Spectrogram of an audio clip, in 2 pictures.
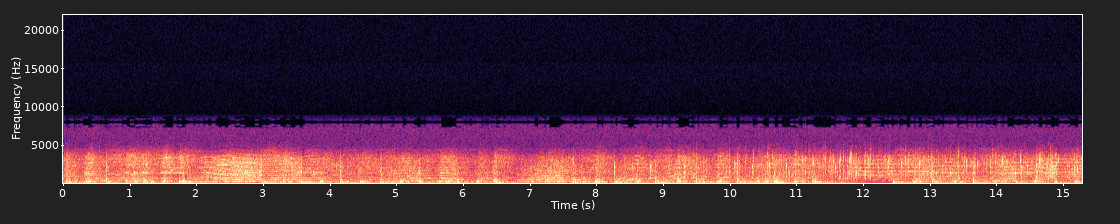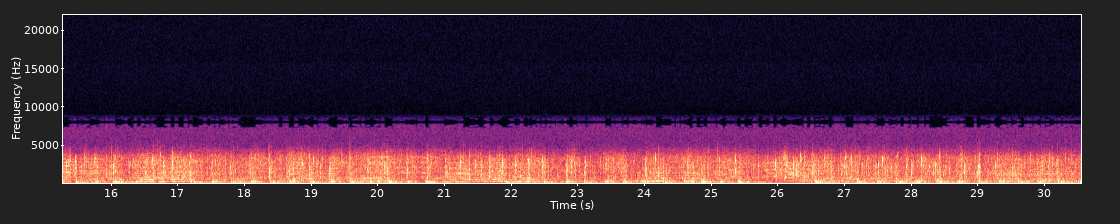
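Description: Brass marching band playing a march, with a steady beat running under the tune.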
